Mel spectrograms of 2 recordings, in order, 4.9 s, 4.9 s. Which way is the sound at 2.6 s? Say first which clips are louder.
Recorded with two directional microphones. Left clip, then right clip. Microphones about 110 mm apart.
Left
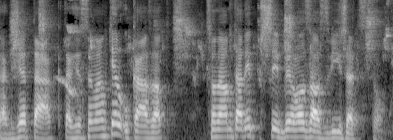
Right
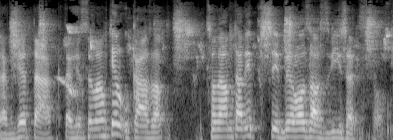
Left 1 dB; 90° left.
